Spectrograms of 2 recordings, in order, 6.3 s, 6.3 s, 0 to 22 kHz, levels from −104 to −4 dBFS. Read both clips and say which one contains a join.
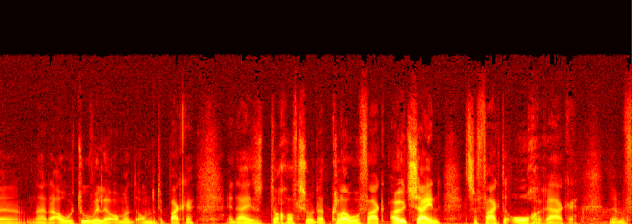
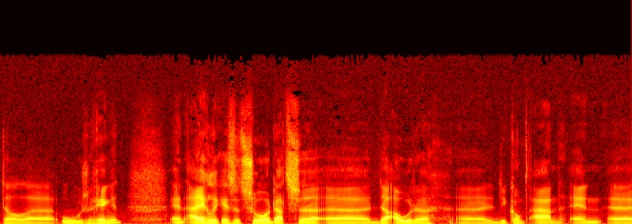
first; 4 cuts; at 1.6 s, 3.0 s, 3.3 s, 4.7 s

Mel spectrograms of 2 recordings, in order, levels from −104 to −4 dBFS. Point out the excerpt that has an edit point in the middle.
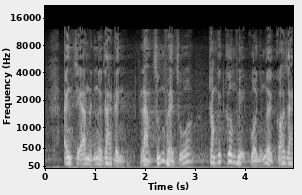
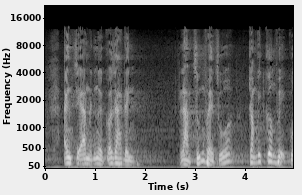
first; 2 cuts; at 1.2 s, 1.8 s

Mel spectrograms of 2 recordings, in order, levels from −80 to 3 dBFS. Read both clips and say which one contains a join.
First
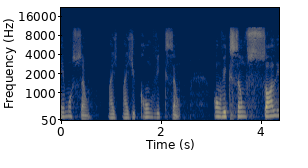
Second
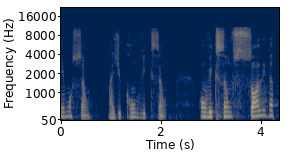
first; 1 cut; at 1.1 s

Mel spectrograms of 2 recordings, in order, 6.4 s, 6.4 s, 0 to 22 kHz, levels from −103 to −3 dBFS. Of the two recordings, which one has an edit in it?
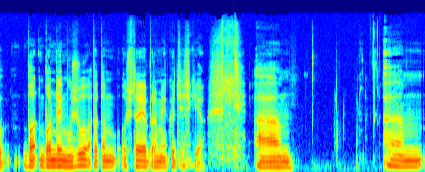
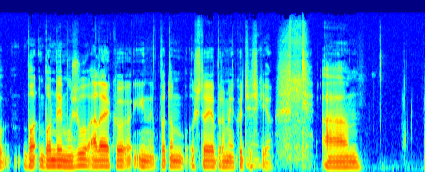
first; 1 cut; at 1.3 s

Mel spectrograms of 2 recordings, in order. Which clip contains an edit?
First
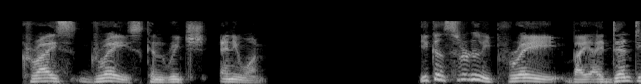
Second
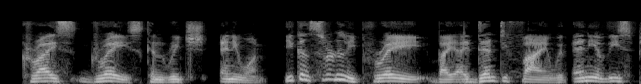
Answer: second; 1 cut; at 2.7 s

